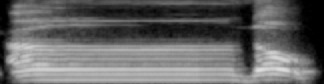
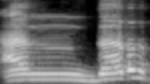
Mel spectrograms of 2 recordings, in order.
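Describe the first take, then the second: First: The n is a held nasal ng sound. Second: The n is pronounced as a clear n. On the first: The speaker calls it right. "tapi andar" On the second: The speaker calls it wrong. "Jangan dibaca andar"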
